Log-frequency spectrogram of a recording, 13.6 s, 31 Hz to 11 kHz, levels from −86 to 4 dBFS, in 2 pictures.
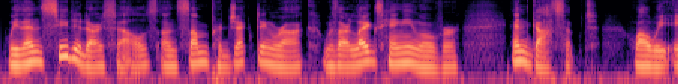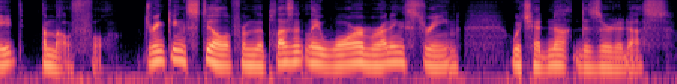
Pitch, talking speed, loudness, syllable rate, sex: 125 Hz, 140 wpm, -20 LUFS, 4.4 syllables/s, male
